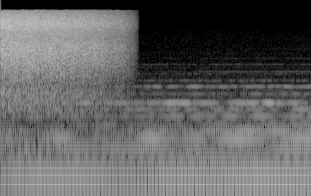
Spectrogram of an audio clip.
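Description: Rushing water of a small waterfall, cut off abruptly about halfway through and replaced by ambient music of steady held tones.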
